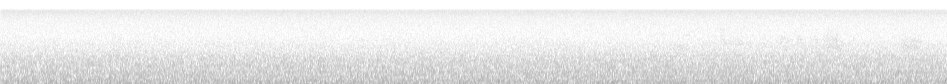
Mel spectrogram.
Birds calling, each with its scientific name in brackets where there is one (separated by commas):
Clark's Nutcracker (Nucifraga columbiana)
